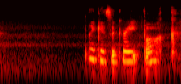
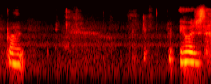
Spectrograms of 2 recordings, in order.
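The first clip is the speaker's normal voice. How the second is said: usual speaking voice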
